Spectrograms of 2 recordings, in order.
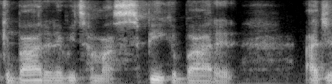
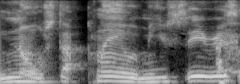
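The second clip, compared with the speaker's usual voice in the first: high, overjoyed, excited, elated scream; 8 semitones higher than usual. Retelling running back into the room to his roommate, retelling an elated scream. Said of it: "I ran back into the room screaming like".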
